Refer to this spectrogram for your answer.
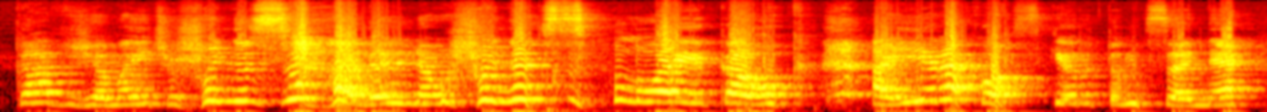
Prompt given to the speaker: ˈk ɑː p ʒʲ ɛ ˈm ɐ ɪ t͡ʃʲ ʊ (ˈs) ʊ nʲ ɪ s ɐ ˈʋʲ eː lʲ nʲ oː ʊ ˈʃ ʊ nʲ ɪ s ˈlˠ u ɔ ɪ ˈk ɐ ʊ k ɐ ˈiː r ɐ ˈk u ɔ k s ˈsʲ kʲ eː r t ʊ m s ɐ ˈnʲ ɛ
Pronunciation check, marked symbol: incorrect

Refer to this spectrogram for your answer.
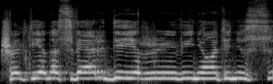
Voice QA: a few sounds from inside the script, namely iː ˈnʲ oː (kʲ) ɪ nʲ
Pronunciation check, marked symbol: incorrect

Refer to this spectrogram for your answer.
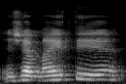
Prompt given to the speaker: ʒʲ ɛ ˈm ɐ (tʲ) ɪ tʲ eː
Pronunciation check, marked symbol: incorrect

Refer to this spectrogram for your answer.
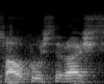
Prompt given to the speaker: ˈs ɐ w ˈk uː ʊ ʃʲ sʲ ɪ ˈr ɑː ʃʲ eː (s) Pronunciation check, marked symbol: correct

